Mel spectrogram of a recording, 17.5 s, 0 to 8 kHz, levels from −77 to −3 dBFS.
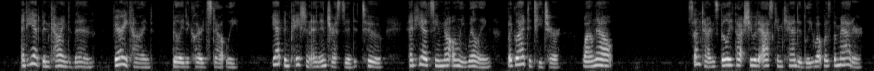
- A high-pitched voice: Yes, high, 215 Hz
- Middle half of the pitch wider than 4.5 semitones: Yes, average, 4.9 semitones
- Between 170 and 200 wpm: No, average, 150 wpm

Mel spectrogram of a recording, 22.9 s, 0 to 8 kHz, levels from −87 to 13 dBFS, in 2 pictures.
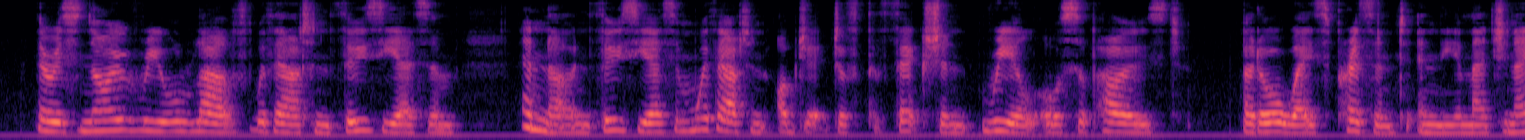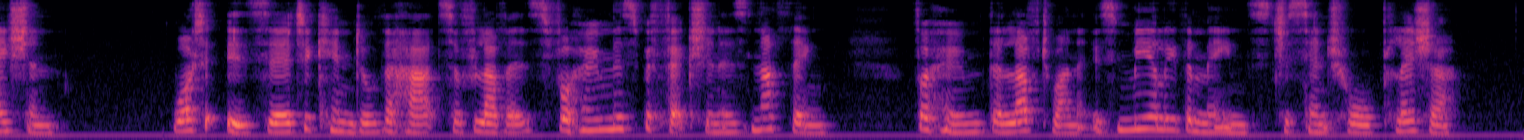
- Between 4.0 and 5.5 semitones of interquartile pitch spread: No, average, 3.4 semitones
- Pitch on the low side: No, high, 190 Hz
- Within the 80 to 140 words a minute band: Yes, slow, 135 wpm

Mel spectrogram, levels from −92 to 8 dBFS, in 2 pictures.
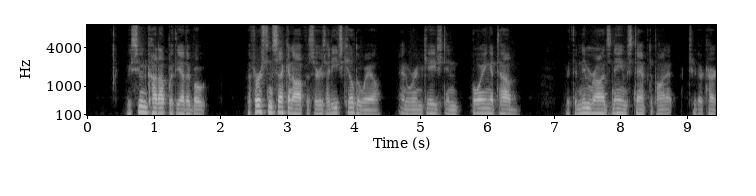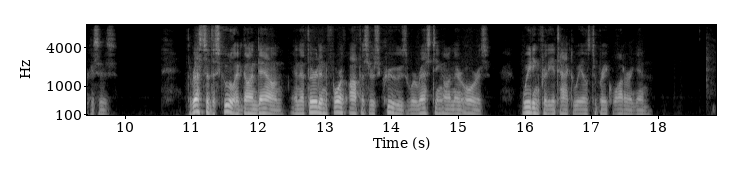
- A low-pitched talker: Yes, low, 110 Hz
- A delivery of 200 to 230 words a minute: Yes, fast, 205 wpm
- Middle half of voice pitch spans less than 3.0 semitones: Yes, narrow, 2.5 semitones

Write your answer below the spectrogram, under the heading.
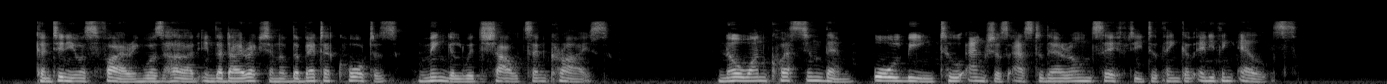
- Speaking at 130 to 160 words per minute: Yes, average, 145 wpm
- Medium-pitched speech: Yes, medium, 150 Hz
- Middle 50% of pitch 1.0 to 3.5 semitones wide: Yes, average, 3.1 semitones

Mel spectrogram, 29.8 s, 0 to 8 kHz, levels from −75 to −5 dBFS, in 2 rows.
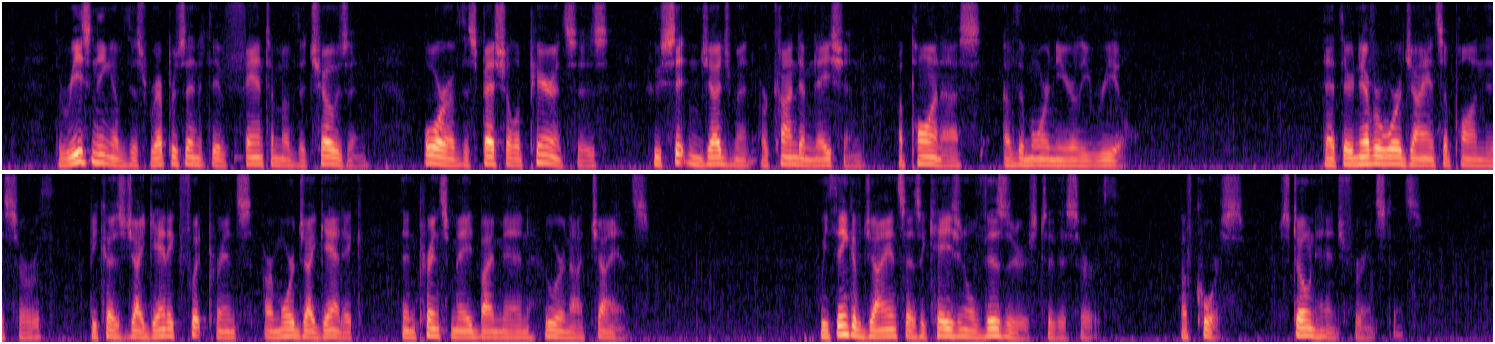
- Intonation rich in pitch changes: No, average, 3.3 semitones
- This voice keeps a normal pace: No, slow, 130 wpm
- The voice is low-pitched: Yes, low, 110 Hz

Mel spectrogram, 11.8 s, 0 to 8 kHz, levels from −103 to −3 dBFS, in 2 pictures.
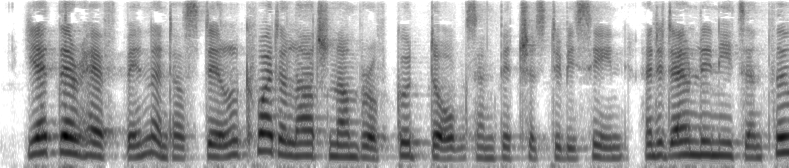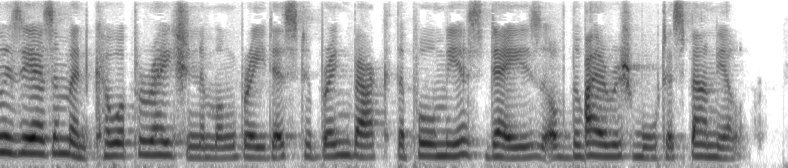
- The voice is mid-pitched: No, high, 210 Hz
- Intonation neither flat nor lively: Yes, average, 3.4 semitones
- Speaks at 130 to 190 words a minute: No, fast, 205 wpm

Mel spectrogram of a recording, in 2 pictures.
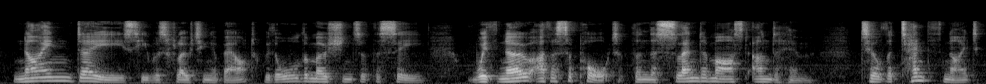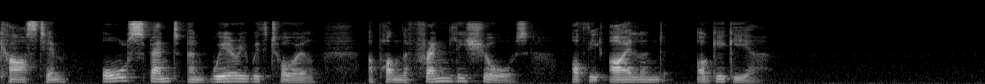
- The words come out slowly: Yes, slow, 130 wpm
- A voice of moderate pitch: No, low, 125 Hz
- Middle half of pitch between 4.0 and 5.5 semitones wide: Yes, average, 4.3 semitones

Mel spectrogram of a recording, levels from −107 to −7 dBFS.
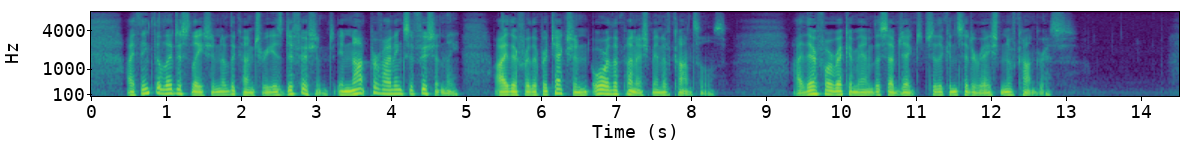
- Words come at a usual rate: No, slow, 130 wpm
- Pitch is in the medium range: No, low, 105 Hz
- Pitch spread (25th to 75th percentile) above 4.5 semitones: Yes, wide, 5.4 semitones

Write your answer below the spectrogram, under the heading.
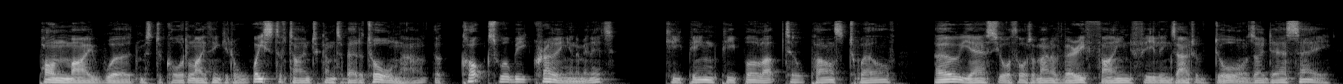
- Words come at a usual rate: No, fast, 220 wpm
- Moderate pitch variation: Yes, average, 4.3 semitones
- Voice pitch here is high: No, very low, 90 Hz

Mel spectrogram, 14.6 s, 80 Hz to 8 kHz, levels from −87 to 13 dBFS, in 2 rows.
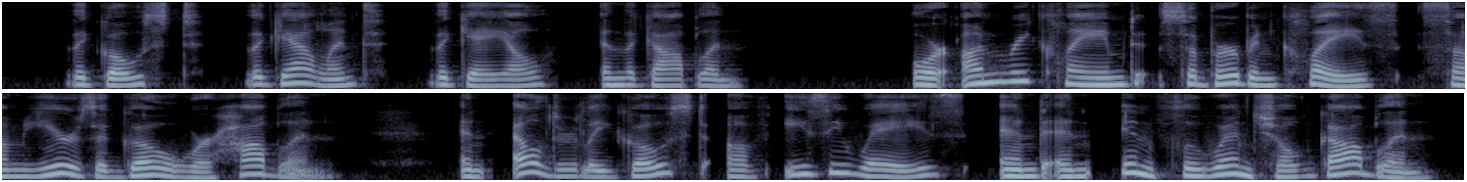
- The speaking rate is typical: No, slow, 115 wpm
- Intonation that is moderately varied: Yes, average, 3.6 semitones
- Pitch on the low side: No, medium, 185 Hz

